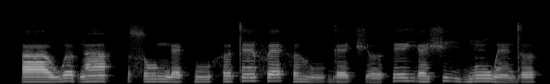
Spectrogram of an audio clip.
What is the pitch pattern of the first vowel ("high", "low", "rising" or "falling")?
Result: low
